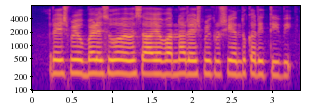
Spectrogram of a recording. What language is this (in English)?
Kannada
